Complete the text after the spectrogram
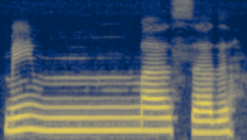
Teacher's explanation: من مسد، میم پہ جو ہے وہ جمع ہوگا، سین میں سیٹی کی آواز آئے گی اور دال پہ قلقلہ کریں گے.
